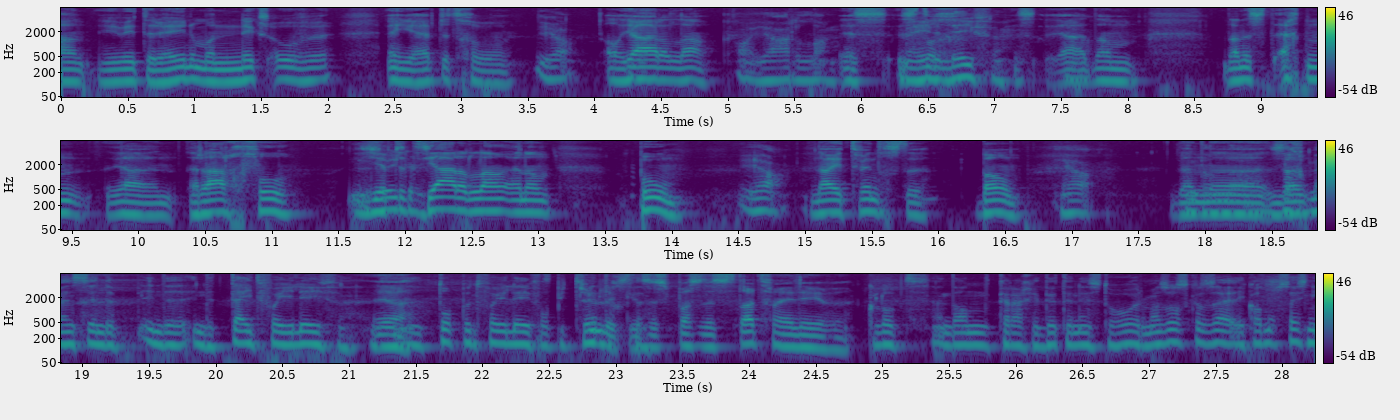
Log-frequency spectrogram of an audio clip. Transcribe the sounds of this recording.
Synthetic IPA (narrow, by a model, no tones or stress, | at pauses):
anjəʋetəɹɦeːləmaːlˠnɪksowvərɛnjəɦɛp̚tətχəʋoːn | ʔɑlˠjaːɾəlɑŋlˠjaːɾəlɑŋɪsɪslevəsjadɑn | dɑnɪsətɛχtənjaənraːrχəv̥ulˠ | jəɛtətjaːɾəlɑŋɛndɑn | b̥uːm | janajətʋɪntəχstə | bowmja | dɔnɛmɛnsəɪndəɪndəɪndətɛjtfɔnjəleːvəjaəntɔppːɵntfɔnjəleːvənɔpjətːəksəsɪspɑsdəstɑɹtfɑnjəleːvənklɔp̚t | ɛndɑnkrɛjχjədɪtɪnejnstəɦoːɾəmaːɹzoɑlsɪ̥kɑlˠzɛjɪkhɑtnɔχsteːsni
